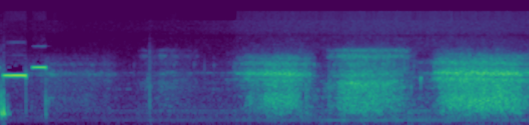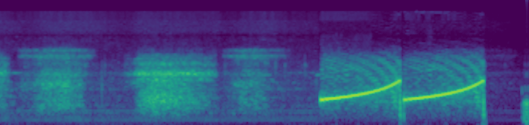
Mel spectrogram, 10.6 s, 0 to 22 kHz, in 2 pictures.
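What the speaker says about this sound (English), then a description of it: "the deedle is the cautions that are coming up associated with low fuel" F/A-18 Hornet cockpit low fuel caution tones: a repeated electronic warble in evenly spaced bursts, then two loud rising sweeping tones near the end, with silence between.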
